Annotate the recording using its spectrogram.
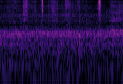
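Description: Steady low background noise with a few faint, light clicks.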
